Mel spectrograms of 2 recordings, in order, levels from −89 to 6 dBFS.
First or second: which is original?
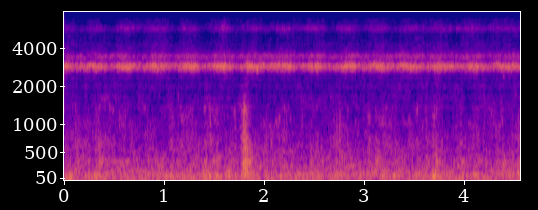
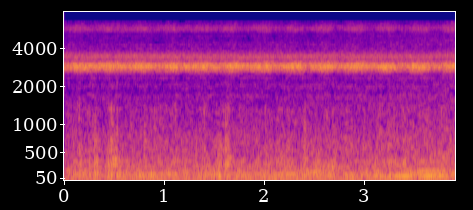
second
